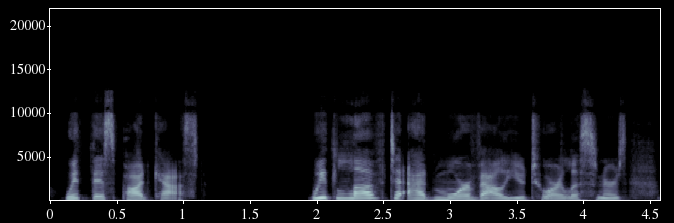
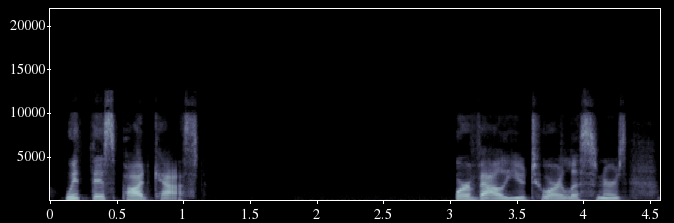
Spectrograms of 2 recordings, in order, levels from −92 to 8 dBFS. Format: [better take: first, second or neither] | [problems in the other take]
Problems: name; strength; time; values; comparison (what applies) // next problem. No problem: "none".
first | audio cutting out; at 2 s for 1 s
